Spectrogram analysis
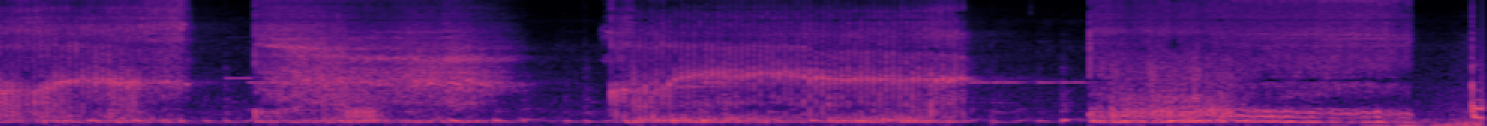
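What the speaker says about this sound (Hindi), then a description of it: "कूलर के सामने भूकंप जितने तेज खर्राटे लेते हुए सो" A cartoon man sleeps in front of an air cooler and snores loudly, with three long, rough, rumbling snores separated by short gaps over a steady background hum.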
